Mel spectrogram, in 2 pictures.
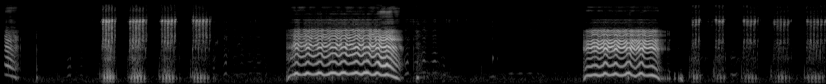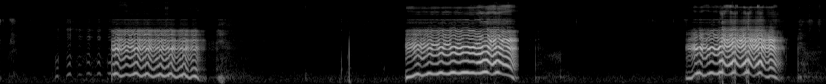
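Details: Baby goat giving five long, quavering, wavering bleats spaced about three seconds apart, each lasting roughly a second, with a few short dry clicks and taps between the early calls.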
